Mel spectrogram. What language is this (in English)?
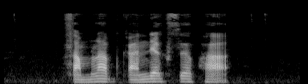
Thai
